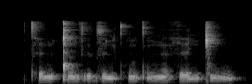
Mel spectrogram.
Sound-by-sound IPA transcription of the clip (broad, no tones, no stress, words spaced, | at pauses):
tʰɛŋʏǃə̃ drʏɡzʏɲkʷʰɛ̃kʷʼə̃ ŋɛ̃hɛɲ ǀu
